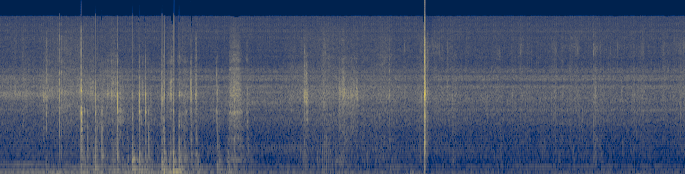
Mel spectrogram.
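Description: Wind rumbling on the microphone, with a cluster of rustling knocks in the first few seconds and one sharp click a little past the middle. A faint steady hum remains afterwards.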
